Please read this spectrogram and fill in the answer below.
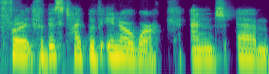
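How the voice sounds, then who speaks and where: Someone with an Irish accent speaks at a fairly slow pace with fairly even intonation on a very clean recording with a silent background. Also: woman. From Ireland. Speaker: audience member, spiritual association organizer. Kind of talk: audience comment at conference. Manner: halting.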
